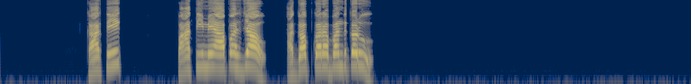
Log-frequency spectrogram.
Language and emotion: Maithili, angry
